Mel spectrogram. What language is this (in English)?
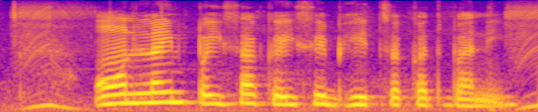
Bhojpuri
